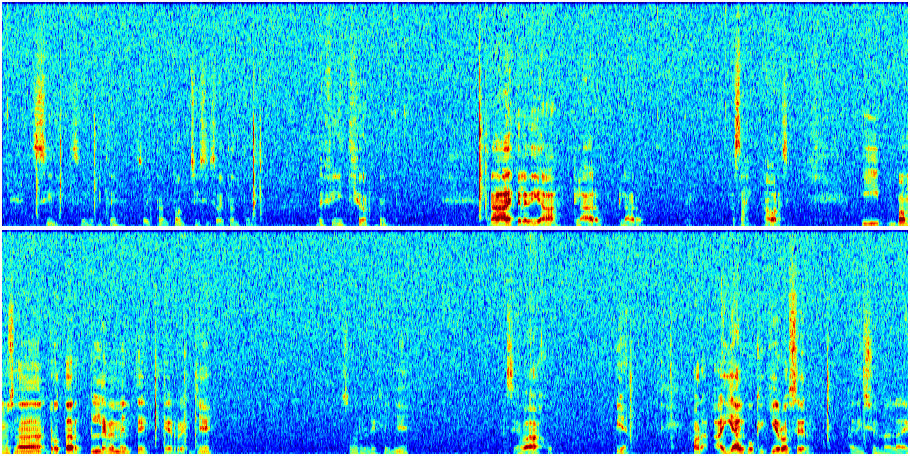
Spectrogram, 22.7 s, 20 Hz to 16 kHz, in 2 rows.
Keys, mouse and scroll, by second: 0.7 ctrl+z, 3.1 Tab, 3.6-4.1 scroll up 2, 4.9 right click, 5.9 l, 8.1 click, 8.9 click, 13.2 r, 13.6 y, 17.9 click, 18.7-19.5 scroll up 4, 19.2 shift+middle click, 19.8-20.1 shift+scroll up 2, 20.9 middle click, 22.2-22.6 shift+scroll up 3.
